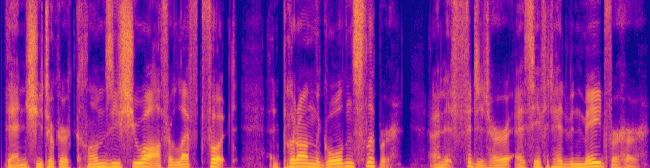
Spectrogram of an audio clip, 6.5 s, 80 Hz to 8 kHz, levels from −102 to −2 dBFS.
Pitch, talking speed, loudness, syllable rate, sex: 135 Hz, 260 wpm, -20 LUFS, 5.6 syllables/s, male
